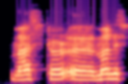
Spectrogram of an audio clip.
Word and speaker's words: monster: Monster and movie. Okay, and when you say monster, that has two syllables. Which syllable has all of the power?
